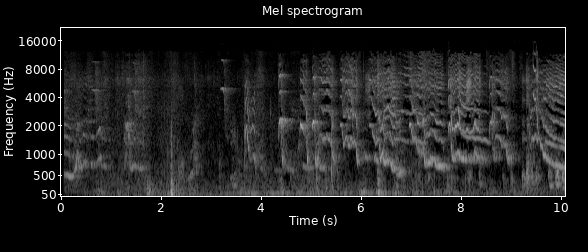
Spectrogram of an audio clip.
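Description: Asian small-clawed otter calling with repeated high-pitched whines and squeaks, each falling in pitch, sparse at first and then coming thick and louder from about halfway. A single sharp knock about two seconds in.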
